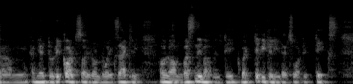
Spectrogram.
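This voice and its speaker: Very fast, somewhat breathy speech from a man with a dark, mellow tone. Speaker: spiritual commentator. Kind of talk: monologue introduction. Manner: hesitant fillers.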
